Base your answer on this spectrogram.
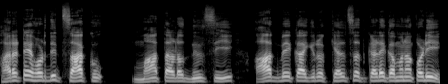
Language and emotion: Kannada, angry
